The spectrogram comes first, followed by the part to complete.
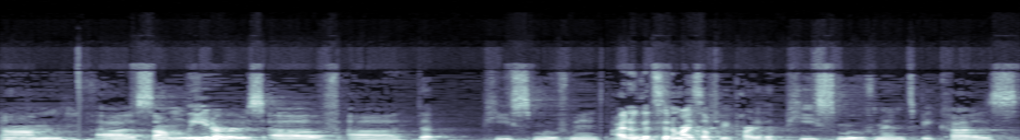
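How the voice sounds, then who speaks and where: A woman addresses an assembly in a fervent, halting public speech, with plenty of ums and uhs. Her voice sits deep for a woman. The sound is roomy, with a long hall reverb trailing her words. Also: a bit bright, a little hiss or hum. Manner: impassioned, halting with many fillers. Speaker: speaker at a political assembly.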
